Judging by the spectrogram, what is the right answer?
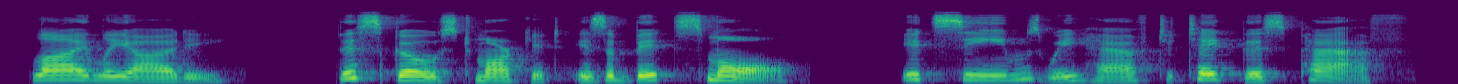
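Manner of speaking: ordinary delivery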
